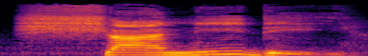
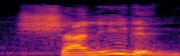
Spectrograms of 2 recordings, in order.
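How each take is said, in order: First: Shanidi drawn out slowly, ending on -di; sounding out Shanidi syllable by syllable; trying a name. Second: Shaniden with a final -den instead of -di; corrected name. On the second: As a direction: settle on Shaniden, ending in -den. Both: Real, not acted. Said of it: "I still butchered it".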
